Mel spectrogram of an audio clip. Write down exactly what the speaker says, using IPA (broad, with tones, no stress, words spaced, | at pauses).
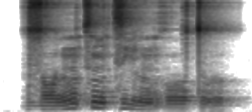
zɔ˨lũ˦t͡sĩ˦ t͡si˦˨lũ˨ɣoː˨ tʊ˨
